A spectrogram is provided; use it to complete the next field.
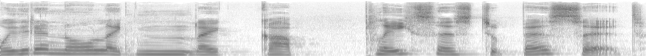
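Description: A woman speaks at a medium pitch. She has a Mexican accent. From Mexico. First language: Spanish. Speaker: content creator. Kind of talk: casual interview chat.

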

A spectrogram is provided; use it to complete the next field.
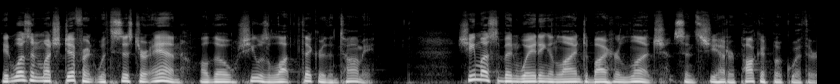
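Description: A man's somewhat breathy, dramatic tone at a medium pitch, with lively intonation and a fairly quick pace, in a dry, close sound with no echo and a very clean recording with a silent background. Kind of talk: literary audiobook reading, third-person memoir narration. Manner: steady, measured storytelling pace with dramatic emphasis.

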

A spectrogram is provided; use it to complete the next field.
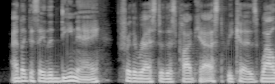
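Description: On a very clean recording with a silent background, a man speaks in a dark, mellow tone at a fairly low pitch with ordinary pitch variation. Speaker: podcast co-host. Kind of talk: casual chat. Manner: awkward, microphone shy.

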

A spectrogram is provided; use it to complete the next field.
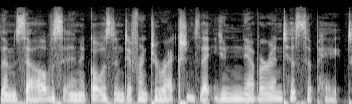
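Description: A woman speaks in a medium pitch with monotone, flat intonation. The sound is dry and close, with no echo. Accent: American. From Wisconsin, US. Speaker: business owner. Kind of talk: interview.

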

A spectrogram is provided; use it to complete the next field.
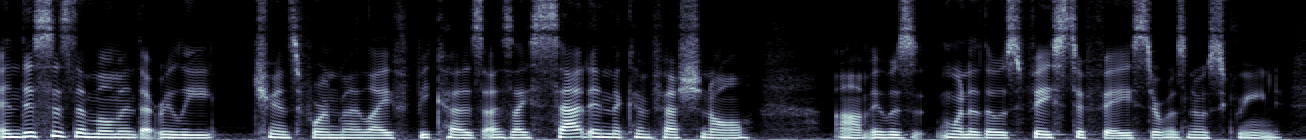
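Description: A woman with an American accent speaks at a moderate pace in a fairly low pitch. She has an unremarkable speaking voice. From Miami, Florida (Chilean family). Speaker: school co-founder and mother. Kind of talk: testimony.

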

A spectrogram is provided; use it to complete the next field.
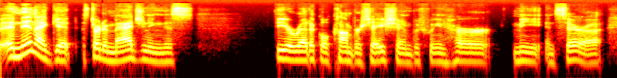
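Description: A man talks at a moderate pace with an ordinary speaking voice and medium pitch. The sound is dry and close with no echo, the background is quiet, and the intonation is fairly even. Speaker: podcast host. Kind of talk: casual chat.

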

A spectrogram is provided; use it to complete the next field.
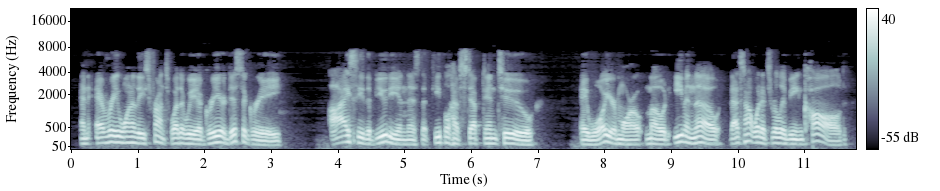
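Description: A man's medium-pitched, unremarkable speaking voice, with ordinary pitch variation, very even loudness and a moderate pace. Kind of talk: casual panel discussion.

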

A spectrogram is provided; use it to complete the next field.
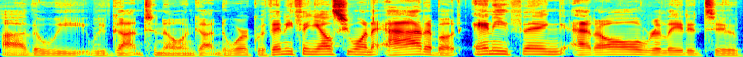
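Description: A man's medium-pitched tones come through in a normal speaking voice. The variation in his pitch is ordinary. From Canada. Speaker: podcast host. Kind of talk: interview.

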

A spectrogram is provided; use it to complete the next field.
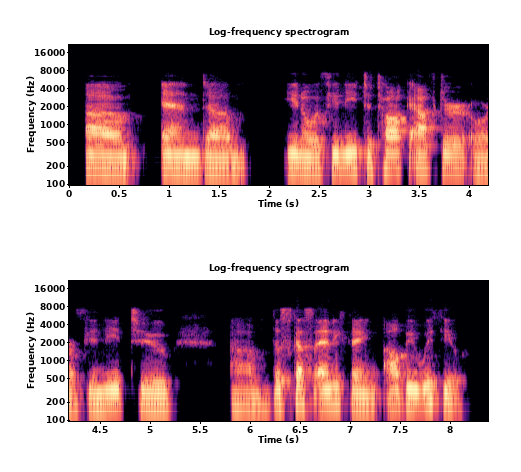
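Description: A woman speaks at a fairly slow pace in a very deep, low pitch with a Canadian Prairie accent. Her intonation stays fairly even. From southern Manitoba, Canada (Métis). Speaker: professor. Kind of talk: interview conversation.

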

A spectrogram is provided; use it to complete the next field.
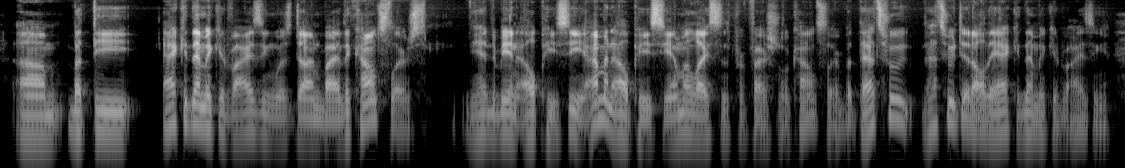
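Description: In a Midwestern US accent, a man with a fairly low pitch and vocal fry talks at a very fast pace with lively intonation. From central Michigan. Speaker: financial aid advisor. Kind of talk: interview. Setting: studio.

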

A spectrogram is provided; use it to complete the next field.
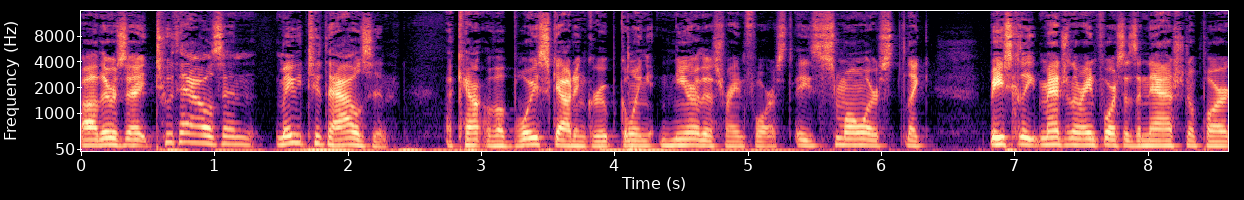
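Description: Here a man with an American accent uses a normal speaking voice, fairly high in pitch with ordinary pitch variation, at a fairly quick pace. The recording is very clean, the background silent. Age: 20s. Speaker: podcast guest, cryptid podcaster. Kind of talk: casual chat.

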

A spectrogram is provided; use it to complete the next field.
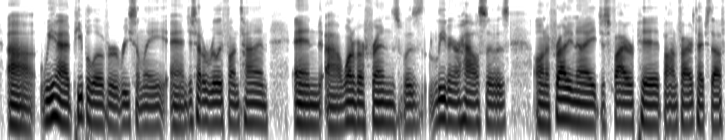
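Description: A man with an American accent speaks at a moderate pace in a fairly low pitch, his intonation monotone and flat, on a very clean recording with a silent background and a dry, close sound with no echo. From Philadelphia, US. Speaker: podcast co-host. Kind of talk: casual chat. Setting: studio.

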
